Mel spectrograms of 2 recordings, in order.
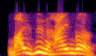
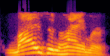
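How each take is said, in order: First: It is said in a German accent. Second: It is said in a plain accent.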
